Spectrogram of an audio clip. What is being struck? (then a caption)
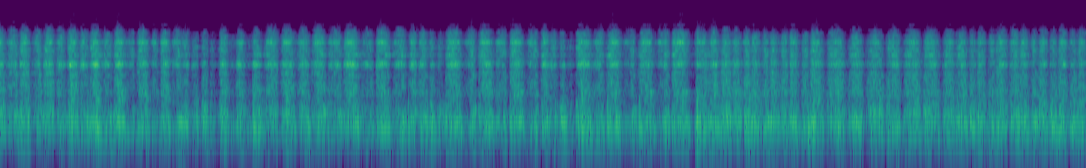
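Round wooden plate. Fingertips and short nails scratch and rub quickly across the surface of a round solid wooden plate. The result is a dense, continuous rasping with a woody body and bright, scratchy texture, steady at a fairly strong level throughout.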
